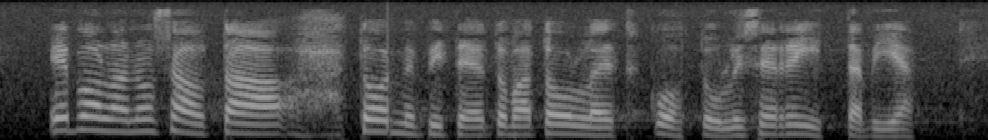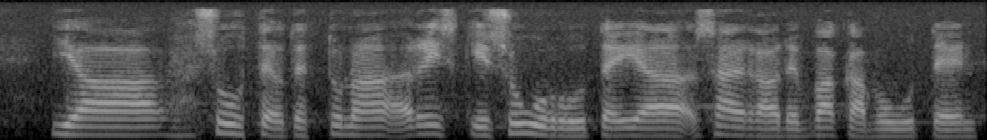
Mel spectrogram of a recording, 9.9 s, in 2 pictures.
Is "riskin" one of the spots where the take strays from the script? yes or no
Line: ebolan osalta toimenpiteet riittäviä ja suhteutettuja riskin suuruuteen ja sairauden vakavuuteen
no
